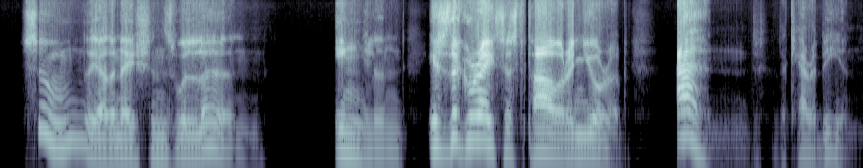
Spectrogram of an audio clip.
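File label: English male; Pirates Of The Caribbean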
